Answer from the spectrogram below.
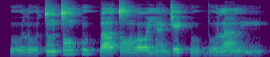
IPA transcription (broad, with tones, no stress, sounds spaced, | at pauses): u˨ l u˨ t ũ˧ t ɔ̃˦ k͡p u˦˨ ɡ͡b a˧ t ɔ̃˧ l ɔ˧ j ɛ̃˨ ɡ e˧ k͡p u˨ b u˨˦ l ã˦˨ l ĩ˨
